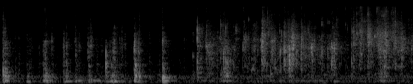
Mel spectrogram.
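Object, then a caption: Plastic water bottle. A plastic water bottle is tapped and crinkled quickly as an ASMR trigger. Sharp, separate taps with a brief low thud come first, then give way to a dense, bright crinkling rustle.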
